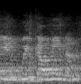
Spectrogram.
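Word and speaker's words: Ilhuicamina: Se pronuncia Ilvicamina, lo escribe como quiera.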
